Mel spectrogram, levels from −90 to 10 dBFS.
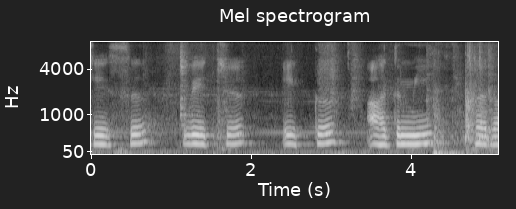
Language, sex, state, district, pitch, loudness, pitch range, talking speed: Punjabi, female, Punjab, Kapurthala, 195 Hz, -17 LUFS, 185-205 Hz, 60 wpm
